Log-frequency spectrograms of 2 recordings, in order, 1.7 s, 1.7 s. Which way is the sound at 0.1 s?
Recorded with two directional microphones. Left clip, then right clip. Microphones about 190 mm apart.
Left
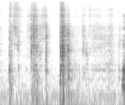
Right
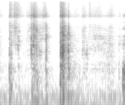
10° left (ahead or behind).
